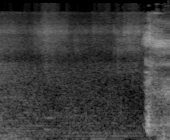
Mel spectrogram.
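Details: A single sharp cough burst after a quiet stretch, from a man still coughing while cooking, having just recovered from an illness.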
